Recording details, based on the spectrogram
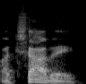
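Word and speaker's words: Achebe: I believe it's pronounced Achabe. The E makes the A sound. So Achabe is his last name.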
